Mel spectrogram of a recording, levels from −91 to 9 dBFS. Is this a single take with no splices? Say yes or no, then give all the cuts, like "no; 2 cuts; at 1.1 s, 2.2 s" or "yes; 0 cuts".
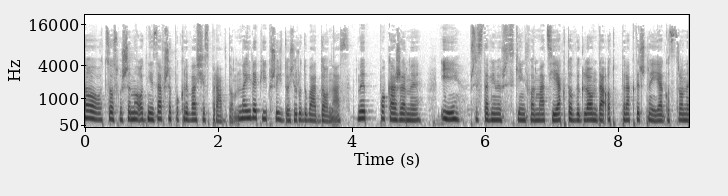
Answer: no; 2 cuts; at 0.9 s, 8.0 s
